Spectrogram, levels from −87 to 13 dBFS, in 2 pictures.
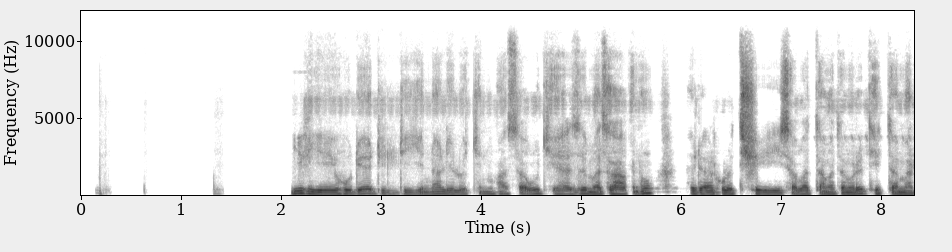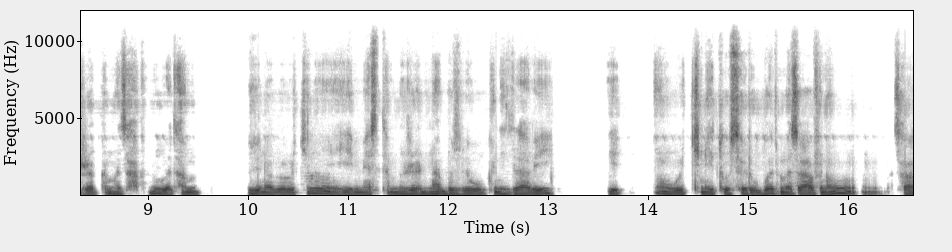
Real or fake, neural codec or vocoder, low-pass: real; none; 10.8 kHz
